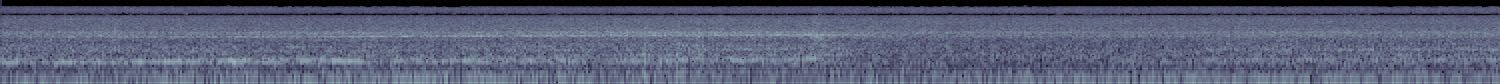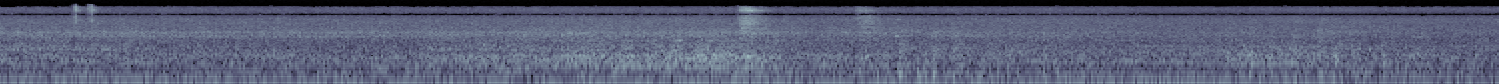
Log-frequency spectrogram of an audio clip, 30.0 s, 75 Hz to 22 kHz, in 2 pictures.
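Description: A Hitachi chopper-controlled Tokyu 8500 series train running through a subway tunnel, heard from inside the passenger car as a steady loud rumble. In the first several seconds a thin whine rises slightly and then fades, and a few sharp clicks come past the middle.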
